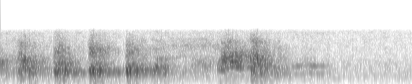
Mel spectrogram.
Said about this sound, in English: Nope, he's at the back patio door again. I can hear him banging again.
